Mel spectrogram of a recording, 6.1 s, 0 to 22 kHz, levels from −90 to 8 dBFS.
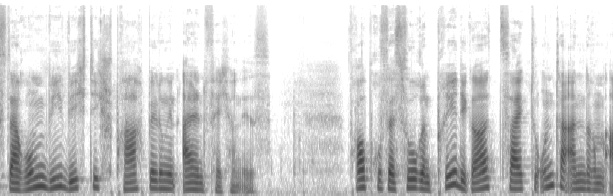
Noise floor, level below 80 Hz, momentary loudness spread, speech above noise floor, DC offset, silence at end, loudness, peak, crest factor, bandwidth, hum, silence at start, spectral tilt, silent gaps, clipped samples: -56 dBFS; -60 dBFS; 11 LU; 30 dB; under 0.1%; 0 s; -26 LUFS; -6 dBFS; 20 dB; 20 kHz; none; 0 s; -7 dB/octave; none; under 0.1%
